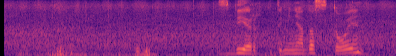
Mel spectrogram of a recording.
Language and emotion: Russian, neutral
